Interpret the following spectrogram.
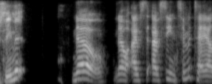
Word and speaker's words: Timothée: It's got Timothy M. Night Shyamalan in it, isn't it? It's Timothée. Oh. The correct pronunciation M.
